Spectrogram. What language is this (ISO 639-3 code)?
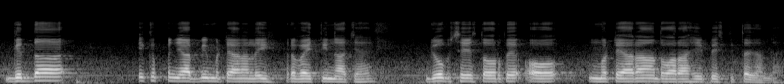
pan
